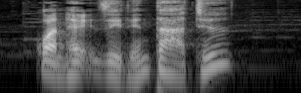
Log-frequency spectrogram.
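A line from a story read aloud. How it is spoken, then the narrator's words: Embarrassed soft huff. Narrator (Vietnamese): Tiêu Thanh Tuyền khẽ hừ một tiếng, mặt hơi nóng bừng lên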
